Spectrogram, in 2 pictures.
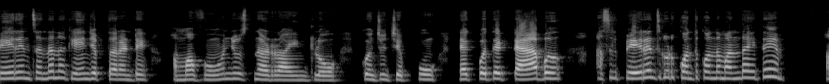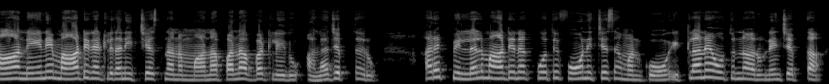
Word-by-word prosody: Parents 275 0 0
అందరు 300 +3 0
నాకు 285 -3 -8
ఏం 255 - -1
చెప్తారంటే, 235 -3 0 0.3
"అమ్మ 215 +1 -2
ఫోను 220 +2 -5
జూస్తున్నాడురా! 230 -5 -1
ఇంట్లో 200 +1 -4 0.4
కొంచెం 235 -1 -3
చెప్పు" 220 +2 -4 0.3
లేకపోతే 255 +3 +2 0.2
ట్యాబ్ 250 +4 +8 0.5
అసలు 300 -1 -4
పేరెంట్స్ 310 +4 +4
కూడా 325 0 -3
కొంత 290 0 +1
కొంతమందయితే, 295 +4 0 0.6
"ఆ! - - +6 0.2
నేనే 275 +3 +2
మాట 255 +2 +6
ఇనట్లేదనిచ్చేస్తున్నానమ్మ. 255 -5 -1
నా 225 - +4
పనవ్వట్లేదు" 245 -3 0 0.2
అలా 205 +4 -3
జెప్తారు. 270 -5 -5 0.5
అరె! 330 +4 +2
పిల్లలు 265 +3 0
మాట 275 0 +5
వినకపోతే 290 +1 -3
ఫోనిచ్చేసామనుకో 265 -6 -3 0.2
ఇట్లానే 305 +6 +3
అవుతున్నారు 260 -5 -2
నేను 230 -1 -3
చెప్తా. 240 - -1
260 Hz, 125 wpm, -23 LUFS, 230-280 Hz, 0.6 s, ట్యాబ్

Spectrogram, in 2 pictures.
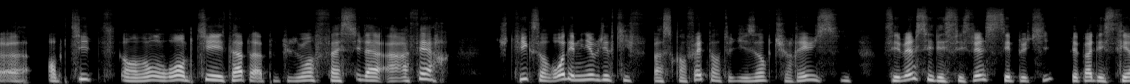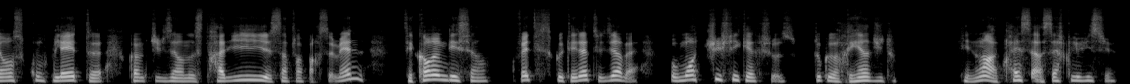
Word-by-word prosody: heu, - - 0 0.3
en - - +1
petites 240 -2 -5
en 160 -2 +2
gros 185 +4 +2
en 180 - +2
gros, 180 +4 +4
en 205 -3 +7
petits 220 +4 0
étapes 190 +2 +4
un - - +2
peu 160 - -17
plus 160 0 -11
ou - - -1
moins 190 +1 +2
faciles 185 +3 -1
à 180 - +7
à 155 0 -1
à 170 - 0
faire! 235 +3 +2 0.5
Tu - - -12
te - - -22
fixes 250 -3 +1
en 180 - +3
gros 165 +8 +6
des 225 -4 +4
mini 210 +3 +2
objectifs 205 -4 -3
parce 155 -1 -3
qu'en 155 -3 -5
fait, 220 +4 +1
en 170 - -2
te 155 - -13
disant 160 +3 -2
que - - -16
tu - - -7
réussis 175 +1 -2 0.3
c'est 170 - +1
même 225 +8 +5
si 230 -5 0
des 165 -3 +3
c'est 160 +2 -4
s 150 - -8
même 210 +2 +6
si 220 - -8
c'est 175 -2 +4
petit, 165 +10 -6
c'est 170 - +2
pas 175 +1 +5
des 165 -2 +1
séances 170 +3 0
complètes 180 0 +1 0.4
comme 165 -1 -2
tu 160 - -8
faisais 155 +1 -4
en 150 0 -2
Australie, 170 +5 0
5 150 +1 -6
fois 150 - -6
par - - -9
semaine. 225 +5 0 0.4
C'est 150 - -4
quand 205 +6 +5
même 220 -2 +5
des 190 -2 +3
séan 160 -1 -6 0.2
en - - -29
fait, 195 +1 +2
ce - - -13
côté-là 170 +4 +2
de - - -19
te 165 - -9
dire: 195 +4 +3
«Bah, - - -6 0.3
au 170 - -2
moins 205 +5 +3
tu 240 - -1
fais 205 0 -2
quelque 165 -4 -2
chose, 150 - -12 0.2
plutôt 180 - -4
que 170 - -1
rien 150 +5 +1
du 165 -1 -7
tout». - - -16 0.6
Sinon 160 +6 0
après, 185 +2 +3
c'est - - -4
un - - +1
cercle 170 +2 -4
vicieux. 170 -1 -7
175 Hz, 240 wpm, -23 LUFS, 160-200 Hz, 0.6 s, en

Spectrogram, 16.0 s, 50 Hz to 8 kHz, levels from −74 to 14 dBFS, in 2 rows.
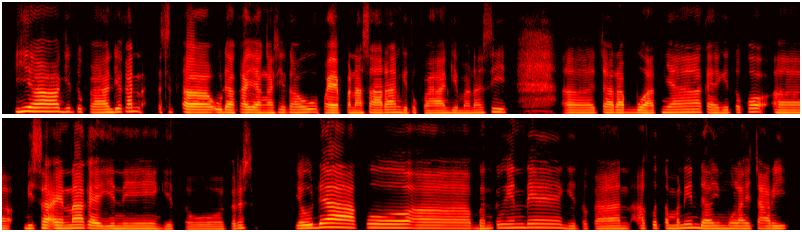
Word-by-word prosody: Iya 265 0 +6
gitu 235 -2 -5
kan, 200 +1 +1
dia 230 - +1
kan 260 +1 0 0.2
s - - -12
eee, 200 -2 +5
udah 195 -1 +3
kayak 185 -1 +2
ngasih 190 +2 -3
tau, 200 +2 -1
kayak 180 -2 +4
penasaran 185 +2 +1
gitu 175 -1 -6
kan, 165 +1 -2
"Gimana 175 0 -4
sih, 215 +3 -4 0.6
eee, 180 0 -1
cara 185 -1 +2
buatnya?" 195 +3 -1
kayak 185 -1 -2
gitu. 200 - -8
"Kok 240 0 -1 0.5
bisa 205 +1 +1
enak 215 +1 +4
kayak 190 -2 +3
gini?" 180 0 -2
gitu, 155 0 -8
terus, 205 +5 -5 0.4
"Ya 205 +1 +2
udah 270 +2 +5
aku, 255 -1 -7 0.4
eee, 205 -1 -1
bantuin 230 +6 -4
deh," 255 -2 -2
gitu 180 -1 -9
kan. 180 +2 -3
Aku 195 +3 -7
temenin 210 +4 -2
dari 195 0 +2
mulai 195 0 -1
cari, 190 -1 -2
195 Hz, 160 wpm, -22 LUFS, 180-215 Hz, 0.6 s, Iya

